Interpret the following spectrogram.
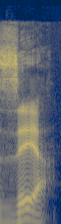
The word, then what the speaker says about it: sehr: That's why it's called Bienen S, because it's pronounced Z, as in super, for example, or sehr.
